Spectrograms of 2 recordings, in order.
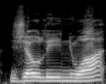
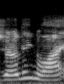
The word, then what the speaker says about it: Jolie Noir: Yes, you said it correctly. – Don't stop for me. – we can't fault anybody because it's French. So, you know, we can't expect for Americans to pronounce it correctly. We didn't pronounce it at first correctly. So, but yes, it's Jolie Noir, and it means pretty black in French.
